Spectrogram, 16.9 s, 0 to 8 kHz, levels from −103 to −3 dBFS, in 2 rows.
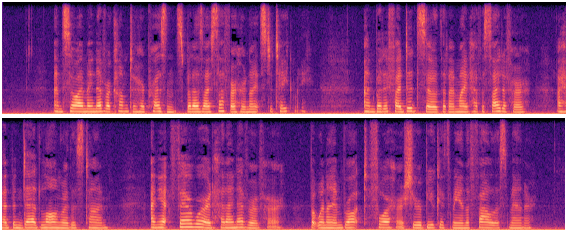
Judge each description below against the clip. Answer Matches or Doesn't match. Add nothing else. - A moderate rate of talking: Doesn't match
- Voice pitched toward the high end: Matches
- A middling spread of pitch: Doesn't match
